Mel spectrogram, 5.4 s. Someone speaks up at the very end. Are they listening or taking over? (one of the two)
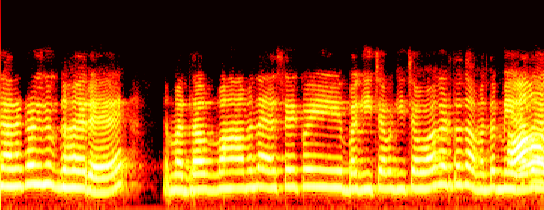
taking over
